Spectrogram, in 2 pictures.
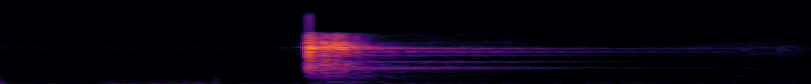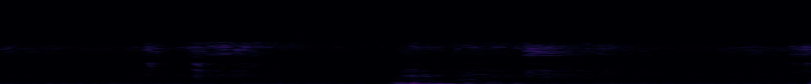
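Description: A single sharp metallic clang about a second and a half in that rings on several tones and fades away over about two seconds.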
